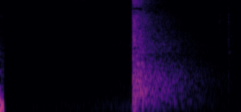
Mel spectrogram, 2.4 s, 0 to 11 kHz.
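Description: A single shot from a Rock Island Armory Rock Ultra compact 1911 pistol in 9mm, coming about a second and a half in. It is sharp and sudden, and its echo in the enclosed range dies away over most of a second.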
